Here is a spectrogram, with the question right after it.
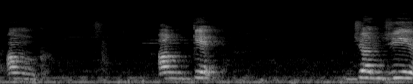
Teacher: यह अनुस्वार है इसका उच्चारण ध्वनि नाक से निकलती है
